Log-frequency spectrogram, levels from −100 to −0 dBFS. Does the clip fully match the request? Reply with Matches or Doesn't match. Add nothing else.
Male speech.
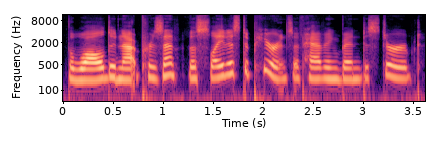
Doesn't match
